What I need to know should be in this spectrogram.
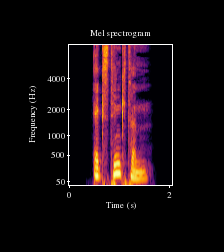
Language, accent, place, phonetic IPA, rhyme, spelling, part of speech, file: German, Germany, Berlin, [ˌɛksˈtɪŋktəm], -ɪŋktəm, extinktem, adjective, De-extinktem.ogg
- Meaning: strong dative masculine/neuter singular of extinkt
